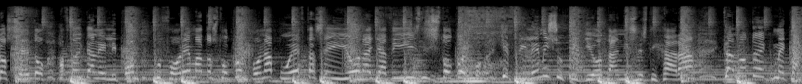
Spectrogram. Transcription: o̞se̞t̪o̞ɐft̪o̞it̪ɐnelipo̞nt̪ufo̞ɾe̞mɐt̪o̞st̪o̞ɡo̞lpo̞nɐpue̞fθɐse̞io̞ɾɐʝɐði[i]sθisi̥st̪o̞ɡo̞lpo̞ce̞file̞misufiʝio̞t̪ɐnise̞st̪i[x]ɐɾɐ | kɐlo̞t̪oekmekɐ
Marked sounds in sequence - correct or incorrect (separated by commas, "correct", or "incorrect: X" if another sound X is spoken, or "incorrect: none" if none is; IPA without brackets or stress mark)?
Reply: correct, correct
